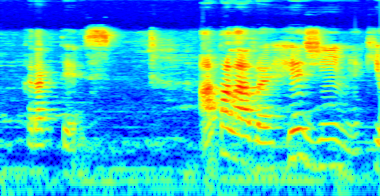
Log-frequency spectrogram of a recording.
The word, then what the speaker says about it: caracteres: Observe que a palavra caráter, o acento está no primeiro ou no segundo A da segunda sílaba. Primeiro A da segunda sílaba, aqui no R, acompanhando o R. Quando eu vou passar para o plural, ela perde esse acento. Nesse caso aqui, perdeu o acento.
